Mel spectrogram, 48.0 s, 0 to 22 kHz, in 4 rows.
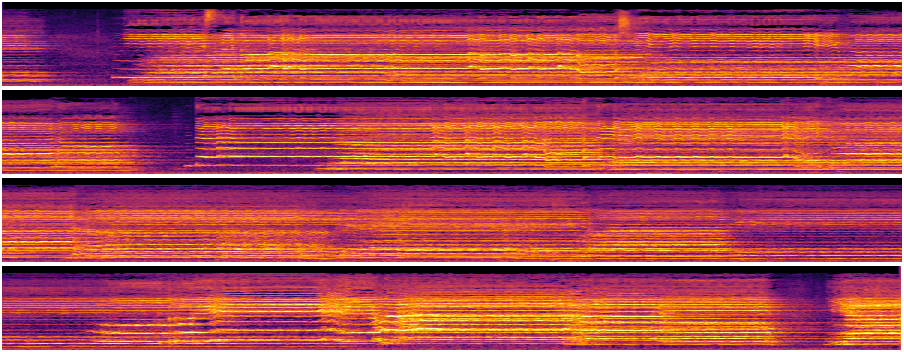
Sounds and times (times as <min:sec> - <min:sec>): A capella: 0:00.0 - 0:47.9
Choir: 0:00.0 - 0:47.9.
